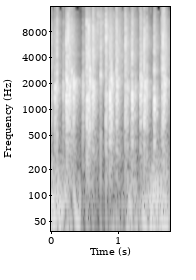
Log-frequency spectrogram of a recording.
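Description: A few people clapping their hands in a quick, uneven rhythm of sharp, bright claps that overlap into a short burst of applause, moderately loud, with no voices.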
